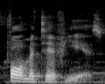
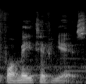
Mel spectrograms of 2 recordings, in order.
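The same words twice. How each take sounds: First: The first syllable of formative is stressed. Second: The first syllable of formative is not stressed. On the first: The speaker calls it right. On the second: The speaker calls it wrong. "Sometimes I hear people say"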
